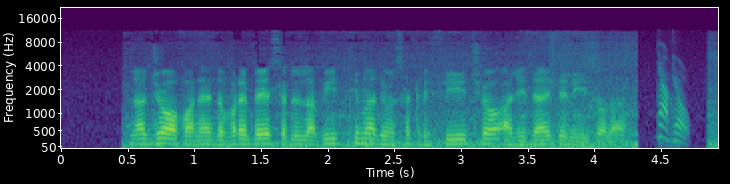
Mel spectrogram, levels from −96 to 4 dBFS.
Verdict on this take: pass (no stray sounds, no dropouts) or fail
fail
